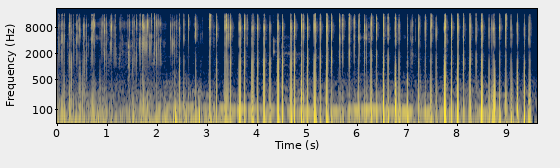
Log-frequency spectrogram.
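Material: Glass.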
